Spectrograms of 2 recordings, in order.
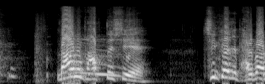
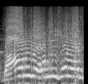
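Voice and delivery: "마음에도 없는 소리 하지" thrown back higher, leaning on 마음에도; angry scolding; 7 semitones higher, 4 dB louder, much faster than usual. Acted. Shaman throwing the husband's fake apology back at him, angry. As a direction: hammer the accusation home.

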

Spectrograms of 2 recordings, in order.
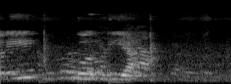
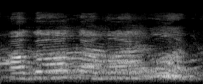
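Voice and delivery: drawn-out lead line for the class to echo; teacher leading the class in slow repetition; slow call and repeat; 4 dB louder, much slower than usual. Shown as a demonstration. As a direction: say it slowly so the children can follow. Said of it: "बोला माझ्या मागून".

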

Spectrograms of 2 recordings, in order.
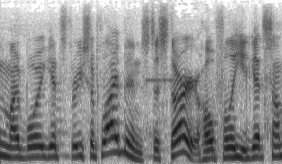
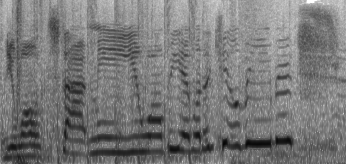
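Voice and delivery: taunting; 7 semitones higher than usual. Pretend. Taunting enemies while fleeing.

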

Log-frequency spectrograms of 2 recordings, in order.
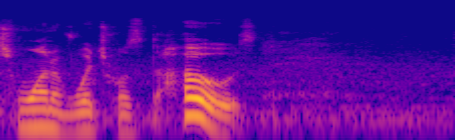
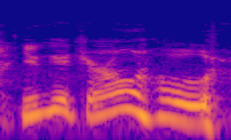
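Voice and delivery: mock retort; 8 semitones higher than usual. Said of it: "And I went".

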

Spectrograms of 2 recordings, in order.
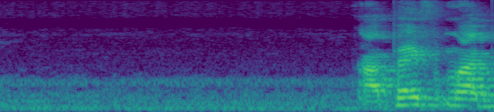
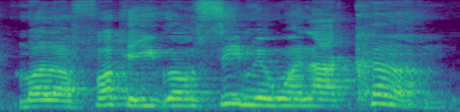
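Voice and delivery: usual speaking voice

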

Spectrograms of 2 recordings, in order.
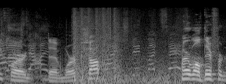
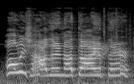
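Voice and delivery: much higher, louder hyped yelling; wild excitement; 10 dB louder than usual. Real, not acted. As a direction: charge in thrilled. Charging and surviving intense fight.

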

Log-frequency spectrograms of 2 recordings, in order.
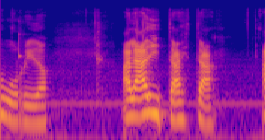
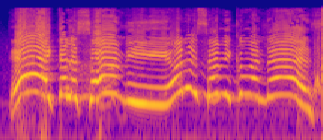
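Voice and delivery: much higher, louder delighted hello; excited greeting; 12 semitones higher, 12 dB louder than usual. Real, not acted. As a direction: greet her like a long-lost friend. Saluda a su Sim Sammy. (saludo agudo y emocionado a Sammy)

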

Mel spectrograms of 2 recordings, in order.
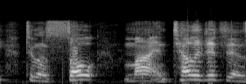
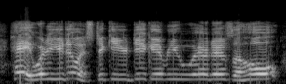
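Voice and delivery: mocking quote; 5 semitones higher, faster than usual. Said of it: "say some random shit like".

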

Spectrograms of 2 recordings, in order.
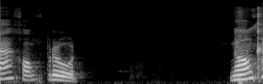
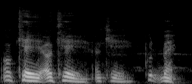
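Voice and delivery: slow low calming okays; 8 semitones lower, 10 dB quieter, slower than usual. Real, not acted. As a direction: settle the dogs down gently. Calming excited dogs.

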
